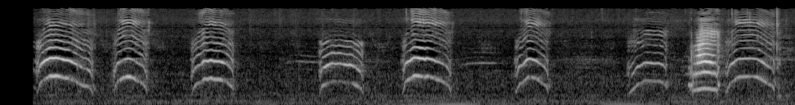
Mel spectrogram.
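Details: Ragdoll kittens raised in the home at a cattery in central Kansas, mewing in a run of high, arched cries, about eight calls spaced irregularly over ten seconds, with faint background music.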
